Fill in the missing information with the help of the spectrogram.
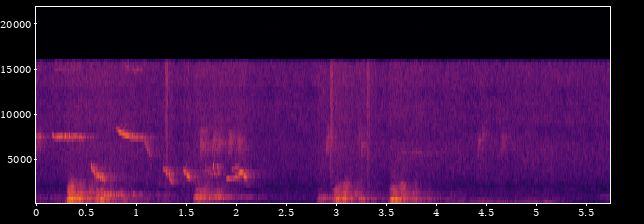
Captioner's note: barking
